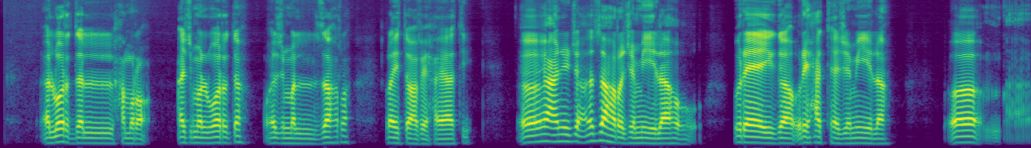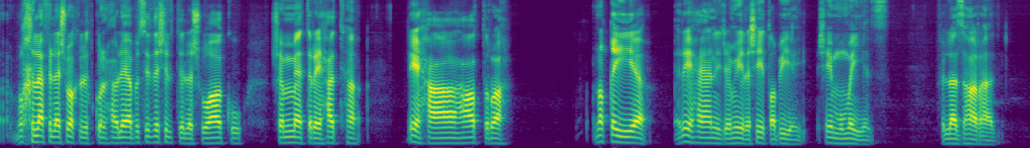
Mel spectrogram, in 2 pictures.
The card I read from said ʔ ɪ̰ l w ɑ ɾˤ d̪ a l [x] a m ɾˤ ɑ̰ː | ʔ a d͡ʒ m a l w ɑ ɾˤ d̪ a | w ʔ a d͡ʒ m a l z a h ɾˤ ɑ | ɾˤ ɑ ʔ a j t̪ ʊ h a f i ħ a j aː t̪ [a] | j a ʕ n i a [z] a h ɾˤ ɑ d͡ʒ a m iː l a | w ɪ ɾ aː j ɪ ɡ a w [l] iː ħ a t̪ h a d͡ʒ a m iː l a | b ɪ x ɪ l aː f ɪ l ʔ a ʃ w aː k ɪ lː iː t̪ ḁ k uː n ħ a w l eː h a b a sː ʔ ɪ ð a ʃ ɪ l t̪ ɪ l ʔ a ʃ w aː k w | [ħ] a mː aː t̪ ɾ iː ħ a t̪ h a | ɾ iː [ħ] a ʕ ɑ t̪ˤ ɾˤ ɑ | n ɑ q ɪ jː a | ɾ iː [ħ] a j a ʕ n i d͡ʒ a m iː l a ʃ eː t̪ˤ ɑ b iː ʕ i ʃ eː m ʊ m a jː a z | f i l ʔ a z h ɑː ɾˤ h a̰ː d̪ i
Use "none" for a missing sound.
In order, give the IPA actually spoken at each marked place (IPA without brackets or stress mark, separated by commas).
ħ, i, z, ɾ, ʃ, ħ, ħ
